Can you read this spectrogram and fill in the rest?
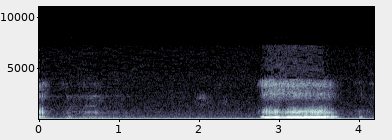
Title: snoring bulldog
